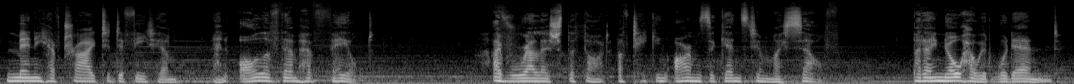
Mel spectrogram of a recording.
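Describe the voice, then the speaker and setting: A narrator acts out a mysterious man, sly and knowing. He probes quietly and insinuatingly, the words set over music in a dark fantasy story. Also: mid-range voice, a little slow, natural voice. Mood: knowing, probing. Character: pale, knowing male stranger, sly and probing.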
